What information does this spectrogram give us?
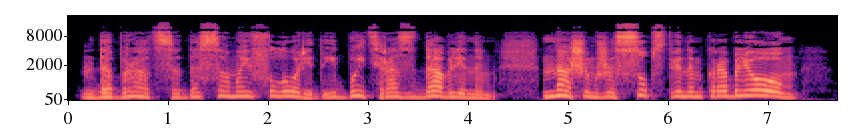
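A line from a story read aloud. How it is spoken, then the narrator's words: Groaned. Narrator (Russian): простонал Ангела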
